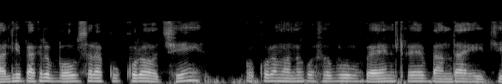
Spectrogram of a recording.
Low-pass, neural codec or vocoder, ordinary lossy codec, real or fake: none; codec, 16 kHz, 4.8 kbps, FACodec; none; fake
